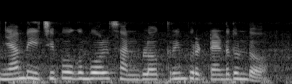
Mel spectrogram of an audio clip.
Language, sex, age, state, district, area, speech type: Malayalam, female, 18-30, Kerala, Ernakulam, rural, read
